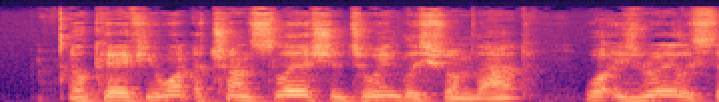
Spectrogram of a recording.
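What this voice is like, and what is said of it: Usual voice. Nothing is said of it.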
